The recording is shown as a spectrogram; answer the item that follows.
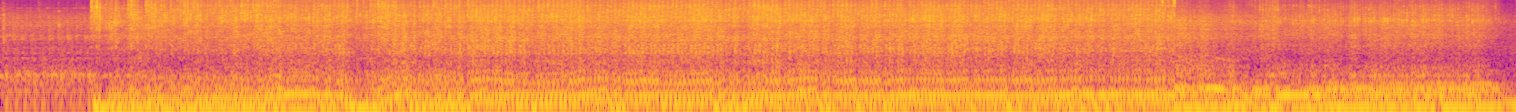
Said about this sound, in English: Let's hear onboard. Here's a little startup. That's kind of a false start, actually. Here's an idle and rev.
